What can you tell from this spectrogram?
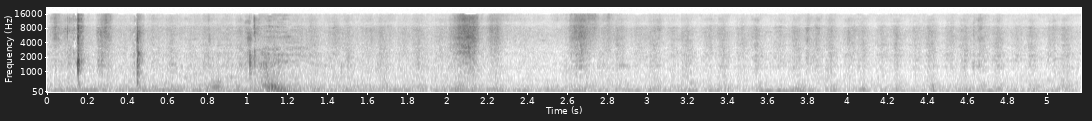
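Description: Sharp clicks and scrapes of a thin blade and hand tools working the edge of a truck radiator's top tank and header, mostly in the first three seconds, over a low steady background hum.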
